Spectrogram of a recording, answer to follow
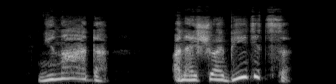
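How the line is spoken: Someone's whisper. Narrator (Russian): услышала я чей-то шепот

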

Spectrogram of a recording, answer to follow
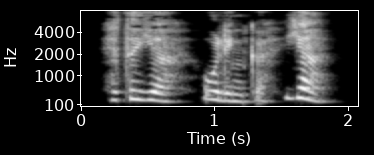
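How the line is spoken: Sad, smiling. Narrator (Russian): закивала Ирина, печально улыбаясь

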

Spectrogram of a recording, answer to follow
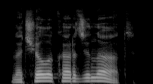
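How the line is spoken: Whisper. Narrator (Russian): прошептал Ярик

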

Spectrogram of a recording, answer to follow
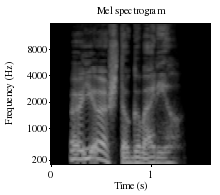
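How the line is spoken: Snort. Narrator (Russian): хмыкнул его близнец

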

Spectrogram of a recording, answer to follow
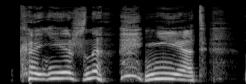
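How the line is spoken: Laughing. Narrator (Russian): засмеялся

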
